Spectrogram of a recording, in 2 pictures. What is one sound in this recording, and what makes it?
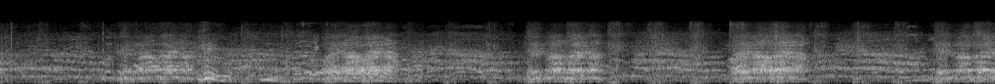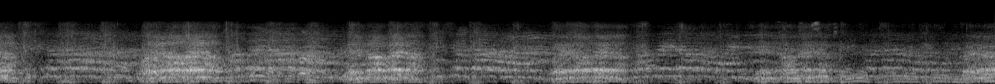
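A large crowd of men chants loudly together in a rhythmic refrain outdoors.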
